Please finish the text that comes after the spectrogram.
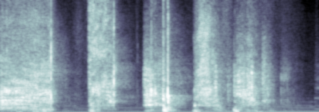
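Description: Vinyl handbag lining being trimmed, heard as five crisp, rasping cutting bursts of about half a second each, separated by short pauses, close and fairly quiet.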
